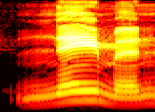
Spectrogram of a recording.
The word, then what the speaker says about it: Naaman: Our whole service today is going to be looking at this case study of a guy named Naaman. Would you say his name with me? Naaman.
